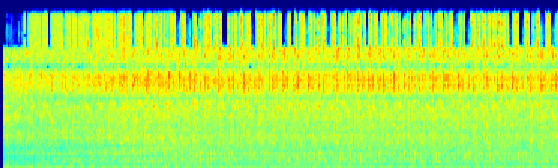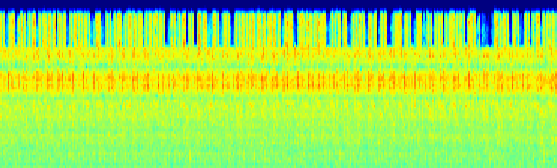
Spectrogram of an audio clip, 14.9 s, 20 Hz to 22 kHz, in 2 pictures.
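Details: 2011 Ford F-150 5.0 V8 at idle: steady, rapid knocking beneath the exhaust drone, suspected rod knock from a worn connecting rod bearing; not confirmed.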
